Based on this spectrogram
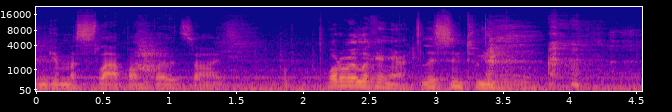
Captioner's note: huffs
